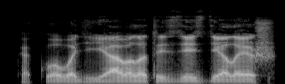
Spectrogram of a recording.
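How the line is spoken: Angry grating through teeth. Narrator (Russian): Сквозь зубы проскрипел я, злобно

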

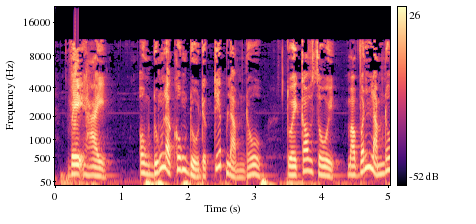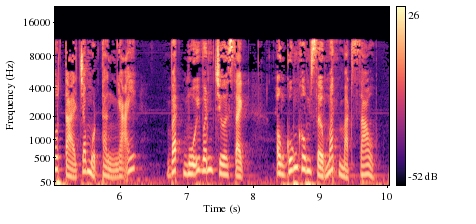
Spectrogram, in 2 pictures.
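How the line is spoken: Sudden raised voice. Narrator (Vietnamese): Long Vương đầu chọc bất chợt lên tiếng, lão ta cao giọng nói với Vệ Hải

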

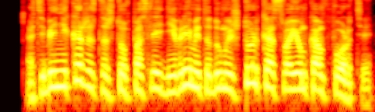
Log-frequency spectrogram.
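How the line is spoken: Snapping, irritated. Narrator (Russian): огрызнулась девушка

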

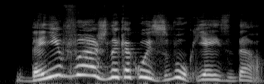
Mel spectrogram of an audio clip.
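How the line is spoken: Exclaiming. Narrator (Russian): воскликнул

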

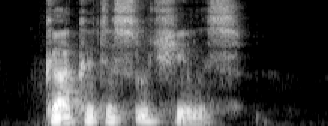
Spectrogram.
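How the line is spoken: Extremely calm voice. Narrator (Russian): вопроса, заданного леди Таней, чрезвычайно спокойным голосом

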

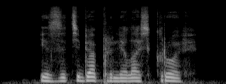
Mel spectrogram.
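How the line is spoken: Quiet. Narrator (Russian): тихо сказал Артур

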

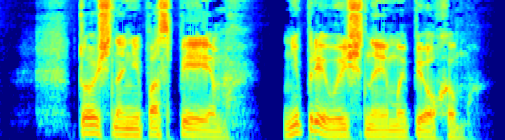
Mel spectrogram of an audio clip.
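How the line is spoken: Sighing. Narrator (Russian): вздохнул Исаул

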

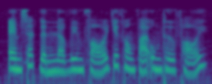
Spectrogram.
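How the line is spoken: Gentle question. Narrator (Vietnamese): Cố Chi nhẹ nhàng hỏi một câu

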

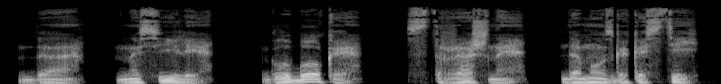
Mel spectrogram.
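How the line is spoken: Muttering. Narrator (Russian): пробормотал он

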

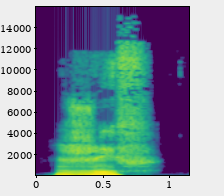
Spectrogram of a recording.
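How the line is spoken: Quiet reply. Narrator (Russian): тихо ответил он

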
